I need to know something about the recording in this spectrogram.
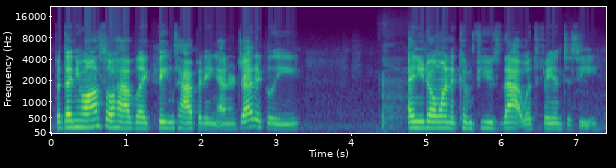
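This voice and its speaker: Midwestern female co-host, slightly low voice, relaxed and giggly. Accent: Midwestern American. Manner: giggly, relaxed, says "like" often. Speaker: podcast co-host. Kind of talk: casual podcast chat.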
